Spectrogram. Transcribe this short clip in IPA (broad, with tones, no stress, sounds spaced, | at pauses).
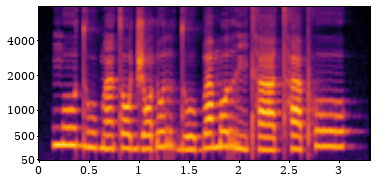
ŋ oː˦ d uː˨ b ã˨ t ɔ˨ d͡ʒ ɔ˨ ɗ o˦ r d oː˨ b a˦ m ɔ˦ r ĩ˨ tʰ aː˨ tʰ a˨ pʰ oː˦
